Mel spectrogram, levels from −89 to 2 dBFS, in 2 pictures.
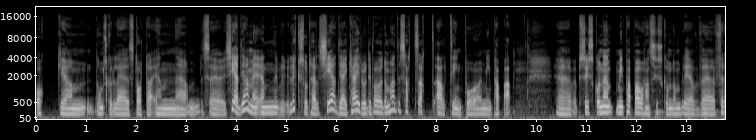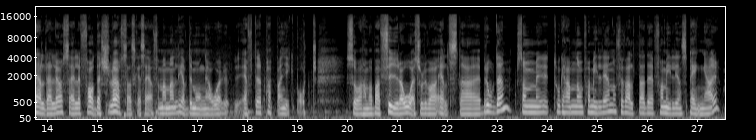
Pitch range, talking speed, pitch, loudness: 145-180 Hz, 135 wpm, 155 Hz, -31 LUFS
